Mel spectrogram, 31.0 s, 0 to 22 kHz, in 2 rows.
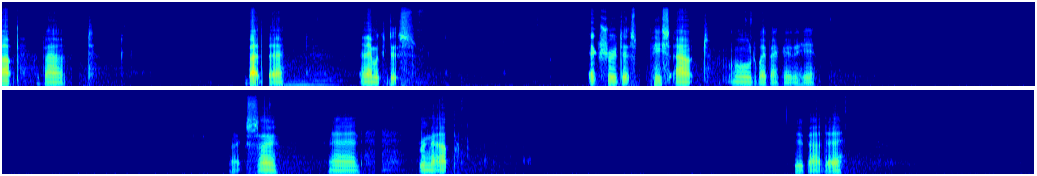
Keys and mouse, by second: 4.1-7.3 middle drag, 8.1-14.4 drag, 9.8 e, 18.2-19.4 drag, 21.4-22.8 drag, 22.8 middle click, 25.1-27.1 drag, 27.1-30.1 middle drag, 30.1-30.9 drag.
